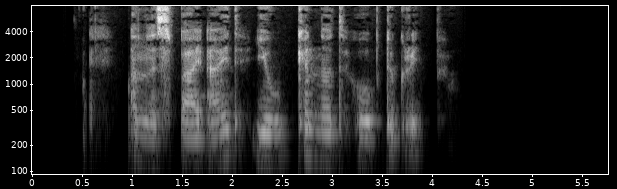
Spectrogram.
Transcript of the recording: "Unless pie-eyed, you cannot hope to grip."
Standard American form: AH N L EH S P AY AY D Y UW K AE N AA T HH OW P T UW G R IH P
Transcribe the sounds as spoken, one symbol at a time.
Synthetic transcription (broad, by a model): AH N L EH S B AY AY D Y UW K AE N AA T HH OW P T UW G R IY P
